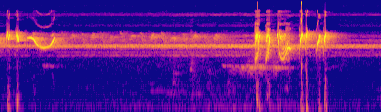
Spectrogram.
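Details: Lively sunbird used to lure others: a wavering high whistle at first, then after a pause a fast cluster of shrill chirps, all over a continuous high-pitched hum.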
